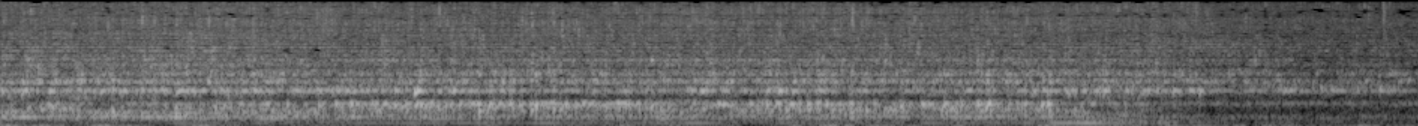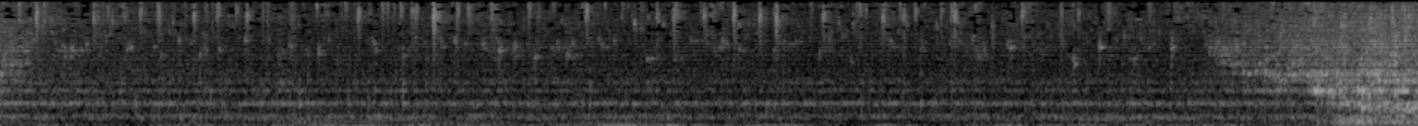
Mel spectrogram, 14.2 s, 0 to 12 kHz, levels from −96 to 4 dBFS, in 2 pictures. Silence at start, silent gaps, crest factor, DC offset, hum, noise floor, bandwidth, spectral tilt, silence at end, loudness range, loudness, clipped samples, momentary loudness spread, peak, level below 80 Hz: 0 s; none; 20 dB; under 0.1%; none; -56 dBFS; 11.5 kHz; -1.5 dB/octave; 0 s; 16 LU; -34 LUFS; under 0.1%; 19 LU; -16 dBFS; -66 dBFS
